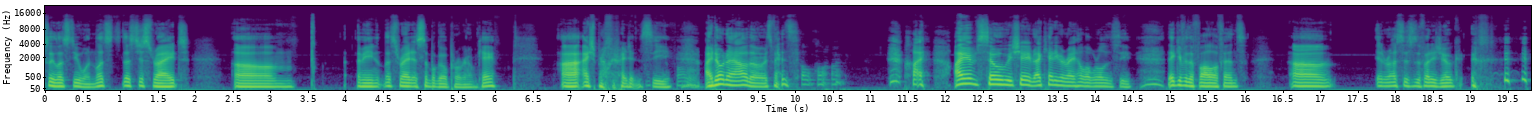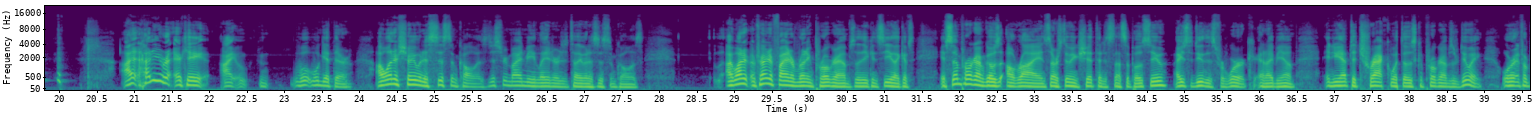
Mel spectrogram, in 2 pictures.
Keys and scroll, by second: 0.0-8.5 typing, 21.3-22.3 typing, 28.6-33.1 typing.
